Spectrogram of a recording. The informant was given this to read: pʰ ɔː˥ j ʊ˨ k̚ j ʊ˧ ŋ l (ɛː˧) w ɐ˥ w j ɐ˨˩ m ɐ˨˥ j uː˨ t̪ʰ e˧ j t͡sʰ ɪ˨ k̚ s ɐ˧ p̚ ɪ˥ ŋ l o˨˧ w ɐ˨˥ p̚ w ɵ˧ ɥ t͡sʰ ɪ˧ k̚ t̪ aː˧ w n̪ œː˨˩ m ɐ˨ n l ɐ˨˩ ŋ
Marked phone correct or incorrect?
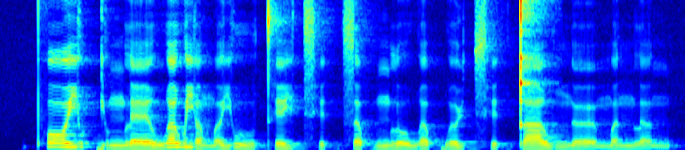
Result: incorrect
